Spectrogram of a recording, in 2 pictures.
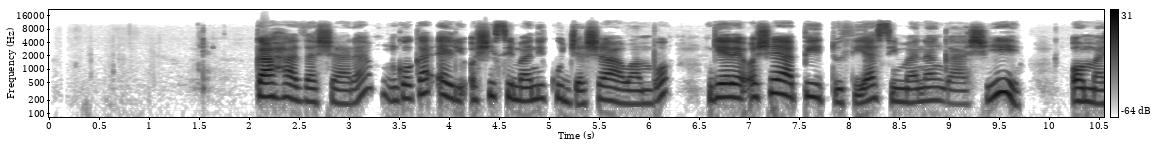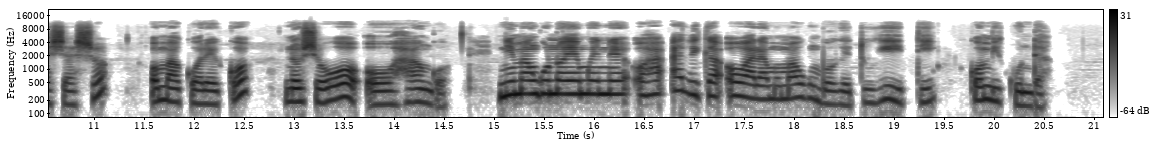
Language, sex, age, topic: Oshiwambo, female, 18-24, agriculture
